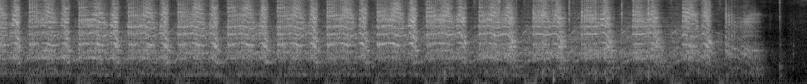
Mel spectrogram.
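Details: Cold start attempt: starter cranks in a steady rhythm, roughly three beats a second, with no firing before it stops; engine cranks but won't start.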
